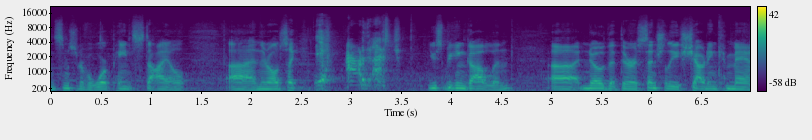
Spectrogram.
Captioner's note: goblin sounds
